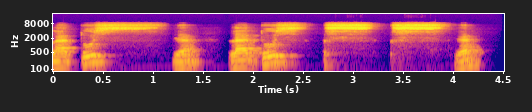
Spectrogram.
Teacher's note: huruf sinnya punya sifat hams. Sifat hamsnya ini harus ditunjukkan latus ya latus ya harus terdengar jadi jangan buru-buru.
